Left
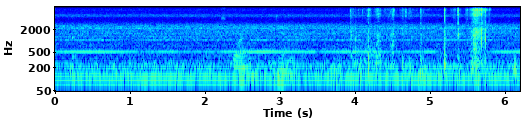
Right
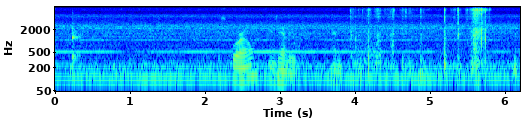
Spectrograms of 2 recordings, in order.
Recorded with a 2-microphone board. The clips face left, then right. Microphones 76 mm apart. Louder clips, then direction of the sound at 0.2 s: Right 10 dB; 75° right (ahead or behind).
